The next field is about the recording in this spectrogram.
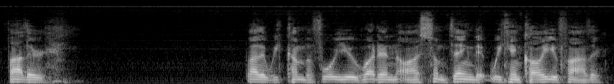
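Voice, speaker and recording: A man's voice: fairly low pitch, flat delivery, moderate pace. A male pastor praying aloud before others in an earnest, reverent manner, addressing God again and again. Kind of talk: extemporaneous public prayer.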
